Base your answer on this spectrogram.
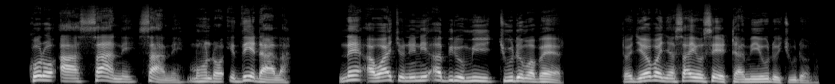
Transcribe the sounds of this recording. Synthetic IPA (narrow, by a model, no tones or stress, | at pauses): koɾoʔasanɪsanɪmɔndɔʔɪd̪ɪdala | nɛʔawat͡ʃonɪnɪʔabiɾomit͡ʃudomabɛr | tɔd͡ʒɛhɔvaɲasajeosetamiodot͡ʃudo̰no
